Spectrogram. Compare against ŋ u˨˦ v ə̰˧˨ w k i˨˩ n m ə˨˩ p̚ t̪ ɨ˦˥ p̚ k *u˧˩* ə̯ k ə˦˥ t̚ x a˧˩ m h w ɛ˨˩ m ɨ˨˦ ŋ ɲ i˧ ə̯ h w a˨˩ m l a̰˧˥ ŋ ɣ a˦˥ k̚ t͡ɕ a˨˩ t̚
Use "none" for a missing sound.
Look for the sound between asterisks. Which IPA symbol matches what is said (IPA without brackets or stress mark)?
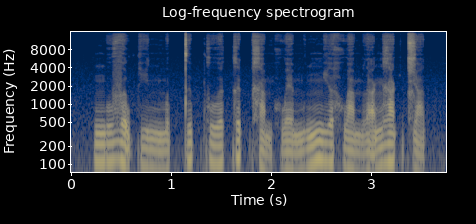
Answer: u˨˦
